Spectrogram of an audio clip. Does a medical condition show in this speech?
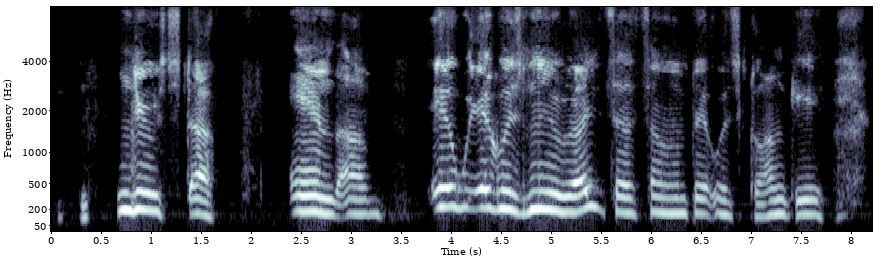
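Yes: cerebral palsy; noticeable speech impediment, consistent predictable speaking rate, says he is picking up host's stammer.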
